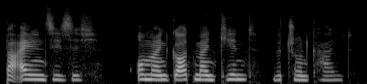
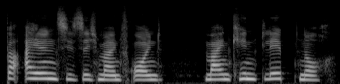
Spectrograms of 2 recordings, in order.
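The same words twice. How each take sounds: First: The urgency drains out of him; despairing plea. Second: Loud, urgent plea to hurry; urgent plea, last words slowed; urgent pleading. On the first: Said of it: "Schließlich". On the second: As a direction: beg the driver to hurry, pressing. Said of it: "flehte der Mann". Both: A narrator's reading.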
